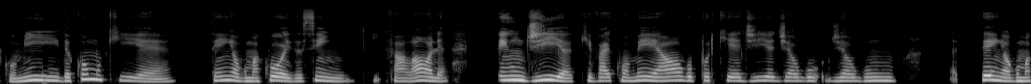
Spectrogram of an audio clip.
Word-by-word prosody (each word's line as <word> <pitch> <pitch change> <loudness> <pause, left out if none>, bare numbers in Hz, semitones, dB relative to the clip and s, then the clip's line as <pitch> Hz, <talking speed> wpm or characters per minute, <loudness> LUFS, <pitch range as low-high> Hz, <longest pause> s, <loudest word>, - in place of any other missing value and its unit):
comida? 175 +3 +1
Como 235 +5 +3
que 185 -8 -6
é? 130 -1 -5 0.4
Tem 190 +1 0
alguma 155 -3 -1
coisa 160 -4 +1
assim, 150 -2 -3 0.2
que - - -14
fala: 145 +4 -2
"Olha, 165 -4 0 0.5
tem 200 0 +3
um 205 -1 +8
dia 180 -3 +4
que 170 - -5
vai 165 +1 -2
comer 175 +2 -1
algo 180 +1 0
porque 175 +1 -6
é 170 0 -1
dia 175 +3 -3
de 170 +2 -6
algo 165 0 -3
de 160 +1 -4
algum". 165 +2 -1
Eh, - - -9 0.9
tem 210 -3 +6
alguma 160 0 +1
170 Hz, 165 wpm, -24 LUFS, 155-185 Hz, 0.9 s, um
